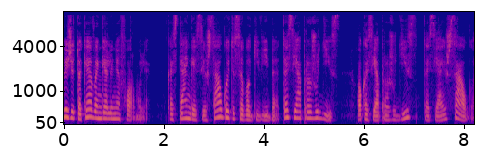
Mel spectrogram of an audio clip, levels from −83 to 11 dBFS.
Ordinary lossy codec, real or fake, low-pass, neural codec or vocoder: MP3, 48 kbps; real; 10.8 kHz; none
